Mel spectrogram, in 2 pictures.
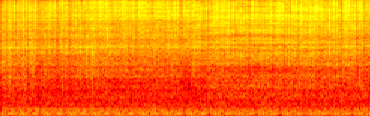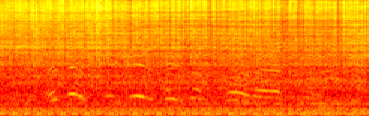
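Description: Stick-welding arc crackling and hissing steadily as an electrode burns along a pipe root pass, over the steady drone of an engine-driven welding machine.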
